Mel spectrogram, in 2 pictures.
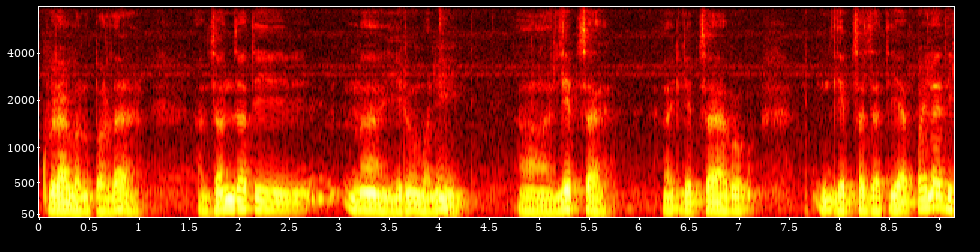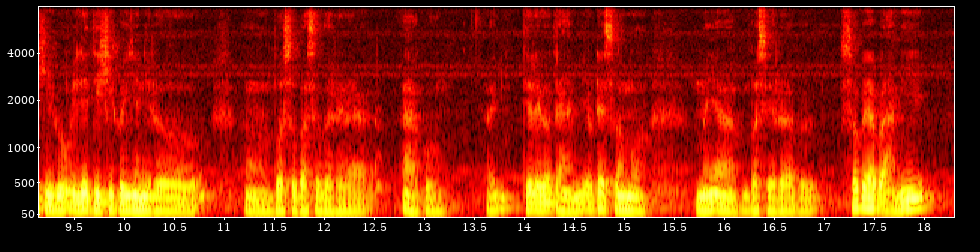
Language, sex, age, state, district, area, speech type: Nepali, male, 45-60, West Bengal, Kalimpong, rural, spontaneous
